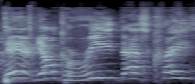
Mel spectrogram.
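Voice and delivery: high, slow mock amazement; mock surprise. Mocking maga critics, high and slow mock amazement. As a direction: act stunned they can read.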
